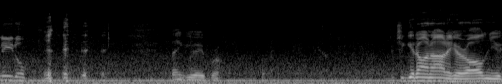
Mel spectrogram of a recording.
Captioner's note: chuckling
